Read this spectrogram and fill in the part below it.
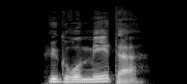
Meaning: hygrometer
- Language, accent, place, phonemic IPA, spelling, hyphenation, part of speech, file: German, Germany, Berlin, /ˌhyɡʁoˈmeːtɐ/, Hygrometer, Hy‧g‧ro‧me‧ter, noun, De-Hygrometer.ogg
